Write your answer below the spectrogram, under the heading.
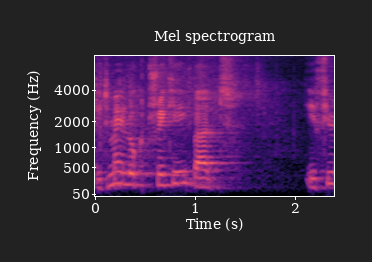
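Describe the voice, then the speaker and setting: Audible room echo follows a man as he talks at a very slow pace. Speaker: teacher. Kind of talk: tutorial.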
